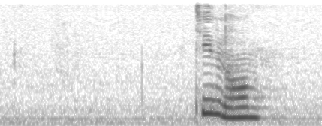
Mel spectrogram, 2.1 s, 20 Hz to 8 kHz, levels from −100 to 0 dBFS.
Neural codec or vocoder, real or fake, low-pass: codec, 16 kHz in and 24 kHz out, 2.2 kbps, FireRedTTS-2 codec; fake; 7.2 kHz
